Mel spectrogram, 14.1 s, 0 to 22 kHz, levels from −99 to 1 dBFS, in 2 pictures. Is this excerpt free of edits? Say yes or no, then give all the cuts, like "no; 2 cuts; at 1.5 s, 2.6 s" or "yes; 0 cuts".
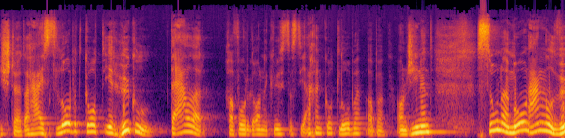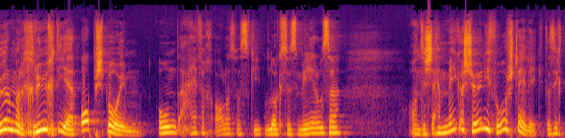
no; 3 cuts; at 6.6 s, 10.4 s, 12.5 s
